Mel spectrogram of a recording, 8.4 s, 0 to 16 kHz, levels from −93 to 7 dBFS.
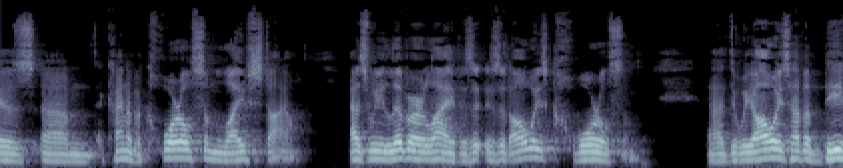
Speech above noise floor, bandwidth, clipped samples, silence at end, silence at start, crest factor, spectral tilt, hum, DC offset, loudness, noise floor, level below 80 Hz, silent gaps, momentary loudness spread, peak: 37 dB; 13 kHz; under 0.1%; 0 s; 0 s; 18 dB; -6.5 dB/octave; none; under 0.1%; -24 LUFS; -60 dBFS; -60 dBFS; none; 13 LU; -6 dBFS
